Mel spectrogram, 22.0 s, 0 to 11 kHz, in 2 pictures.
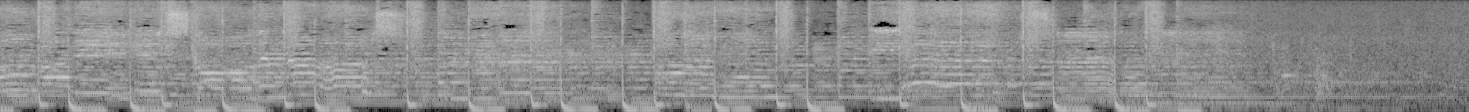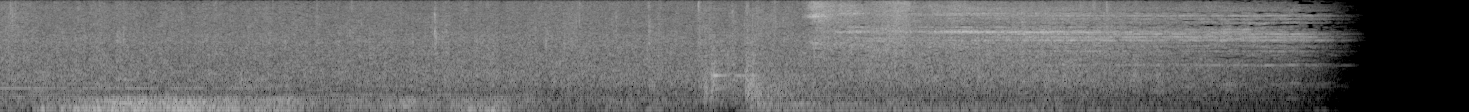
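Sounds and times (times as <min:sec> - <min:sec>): song music: 0:00.0 - 0:13.4
steady rain-like hiss: 0:08.8 - 0:19.9
low rumble: 0:11.1 - 0:14.9.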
